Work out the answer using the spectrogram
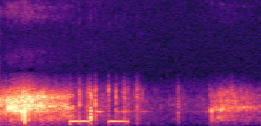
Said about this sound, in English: Do you hear that beeping? I did hear a little beep, yeah.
